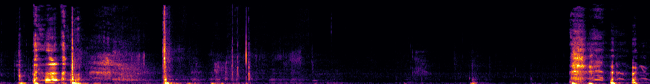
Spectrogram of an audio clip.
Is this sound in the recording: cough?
yes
